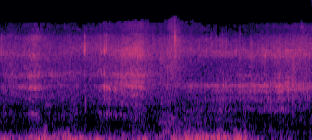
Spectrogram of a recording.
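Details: Heavy wind buffeting the microphone in a low rumble, with faint voices in the background.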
